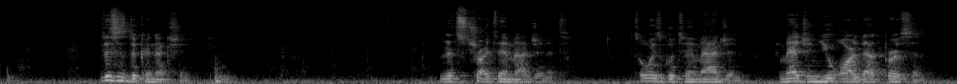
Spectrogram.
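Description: A man speaks calmly and closely in short bursts.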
